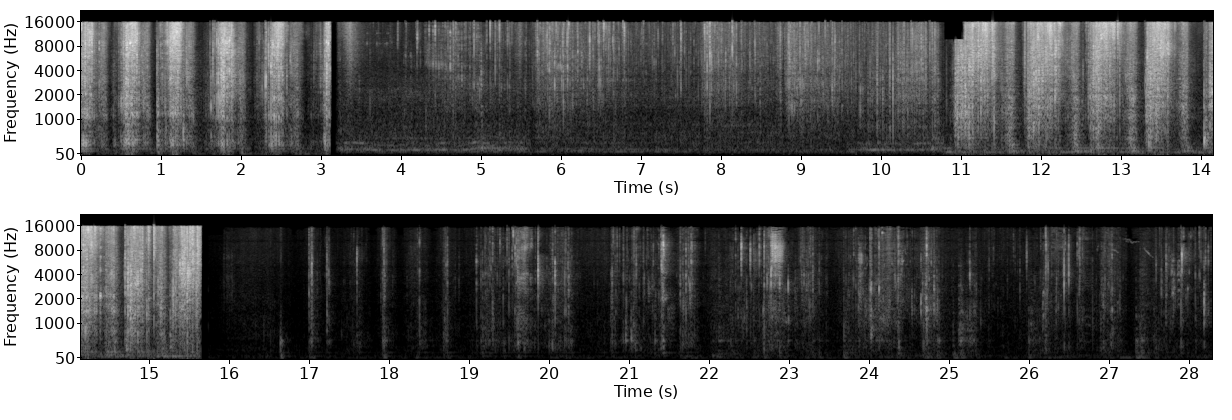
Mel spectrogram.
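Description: Hands stretching, squeezing and pressing slime, making crackling, crinkling and popping sounds. The loudest crackling comes at the start and again in the middle. It then drops off abruptly to quieter, scattered clicks and pops.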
